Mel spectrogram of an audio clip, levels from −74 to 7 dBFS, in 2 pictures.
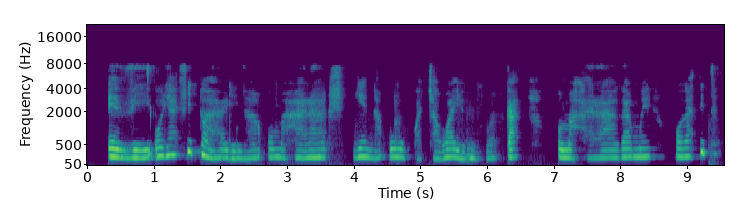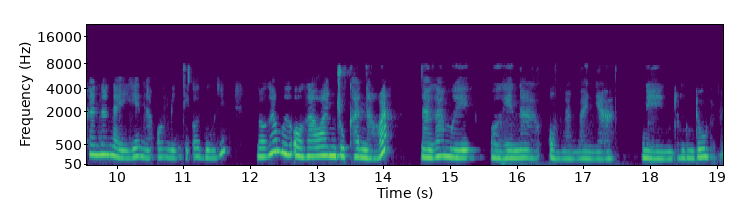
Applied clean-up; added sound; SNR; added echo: neural mask model DeepFilterNet 3.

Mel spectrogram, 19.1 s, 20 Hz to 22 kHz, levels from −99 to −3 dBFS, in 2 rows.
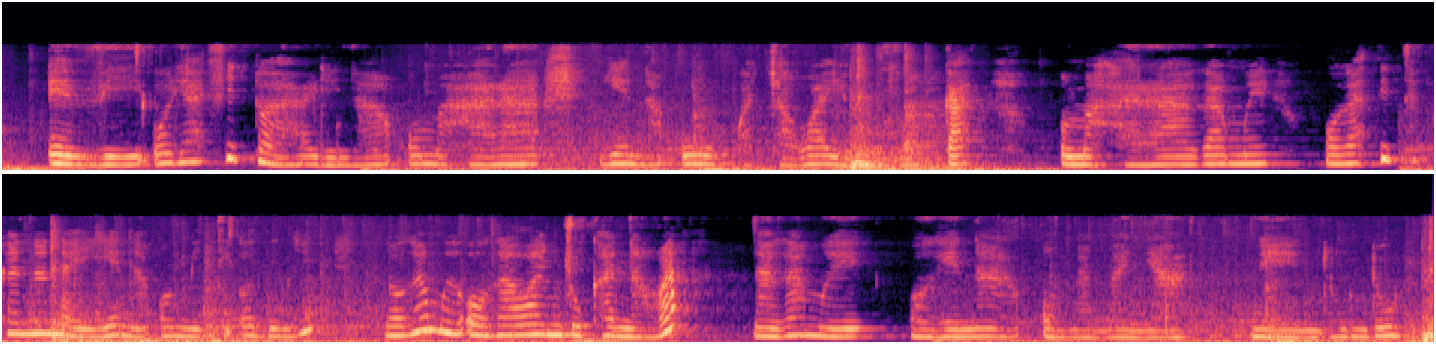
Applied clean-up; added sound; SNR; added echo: none; Sliding door; 5 dB; reverberation time 0.5 s.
